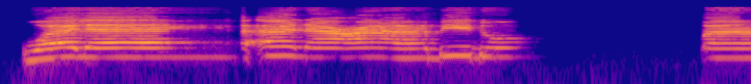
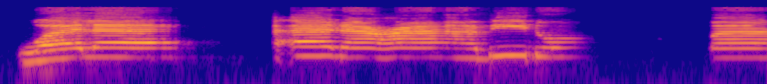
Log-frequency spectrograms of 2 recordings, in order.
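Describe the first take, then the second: The two takes are said the same way.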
